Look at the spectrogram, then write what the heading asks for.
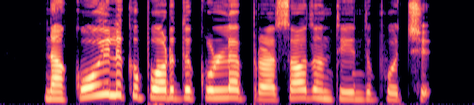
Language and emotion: Tamil, sad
